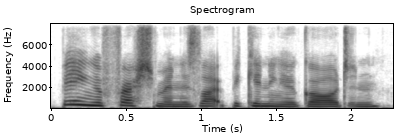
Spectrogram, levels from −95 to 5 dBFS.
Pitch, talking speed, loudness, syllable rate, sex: 225 Hz, 210 wpm, -15 LUFS, 5.7 syllables/s, female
